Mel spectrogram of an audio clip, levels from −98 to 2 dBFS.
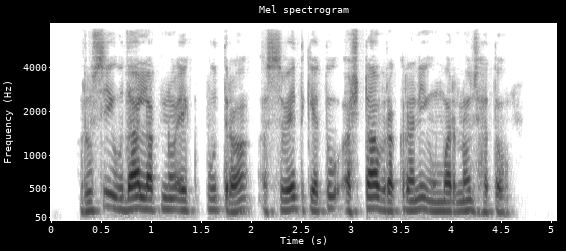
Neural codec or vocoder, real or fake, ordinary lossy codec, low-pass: none; real; AAC, 48 kbps; 7.2 kHz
